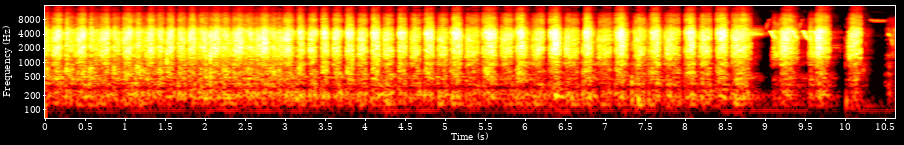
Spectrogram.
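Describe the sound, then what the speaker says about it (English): A wire brush scrubs a dried weasel hide in fast, steady rasping strokes, close and continuous, then slows into a few separate scrapes at the end. "we're going to take this wire brush and we're going to take off excess stuff"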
